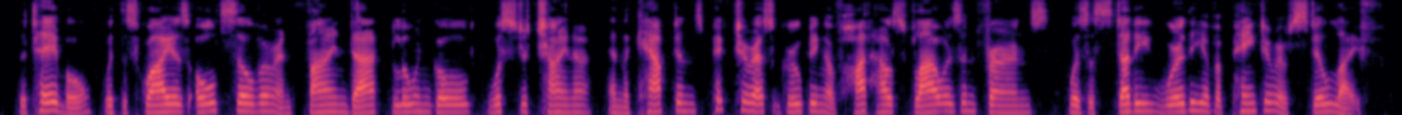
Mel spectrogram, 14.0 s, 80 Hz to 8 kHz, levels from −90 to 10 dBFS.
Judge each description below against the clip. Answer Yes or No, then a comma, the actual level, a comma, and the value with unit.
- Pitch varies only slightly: Yes, narrow, 2.1 semitones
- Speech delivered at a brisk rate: No, average, 150 wpm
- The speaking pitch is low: No, medium, 185 Hz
